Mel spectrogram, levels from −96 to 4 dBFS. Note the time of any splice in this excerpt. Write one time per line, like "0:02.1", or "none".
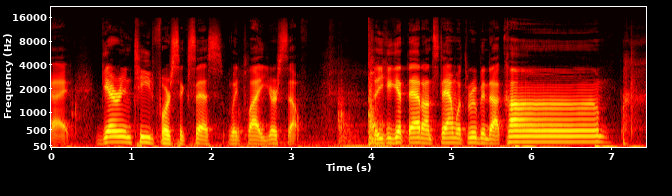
0:02.3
